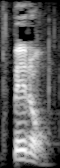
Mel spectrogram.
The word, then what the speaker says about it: Bitil: Number three, Bitil. I know it's supposed to be pronounced Beetle, but like, it's just the word Beetle, but spelt horribly.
